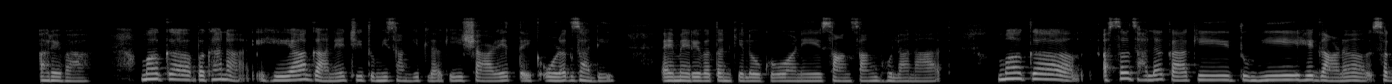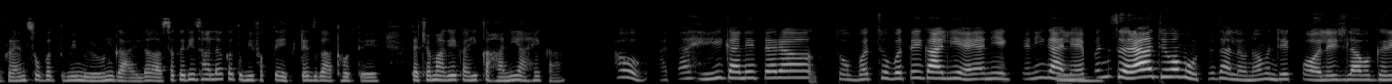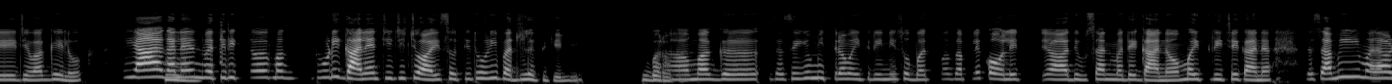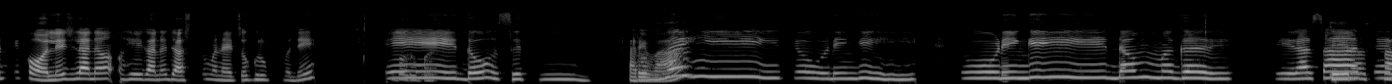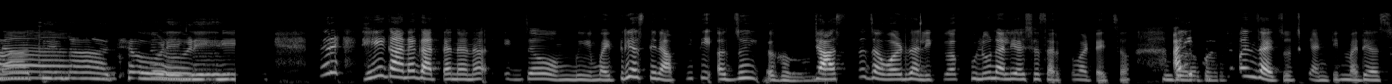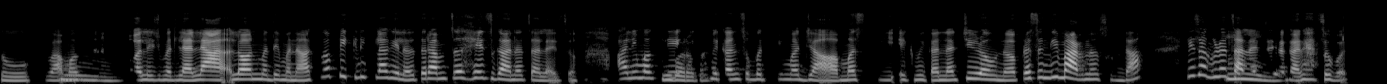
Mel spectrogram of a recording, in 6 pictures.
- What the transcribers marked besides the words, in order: other background noise; in English: "चॉईस"; tapping; in English: "ग्रुपमध्ये"; singing: "ये दोस्ती हम नहीं तोडेंगे, तोडेंगे दम मगर तेरा साथ ना छोडेंगे"; in Hindi: "ये दोस्ती हम नहीं तोडेंगे, तोडेंगे दम मगर तेरा साथ ना छोडेंगे"; singing: "तेरा साथ ना छोडेंगे"; in Hindi: "तेरा साथ ना छोडेंगे"; joyful: "छोडेंगे"; laughing while speaking: "ह्या गाण्यासोबत"
- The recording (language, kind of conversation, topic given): Marathi, podcast, शाळा किंवा कॉलेजच्या दिवसांची आठवण करून देणारं तुमचं आवडतं गाणं कोणतं आहे?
